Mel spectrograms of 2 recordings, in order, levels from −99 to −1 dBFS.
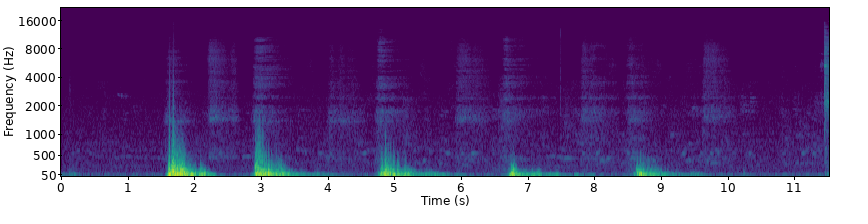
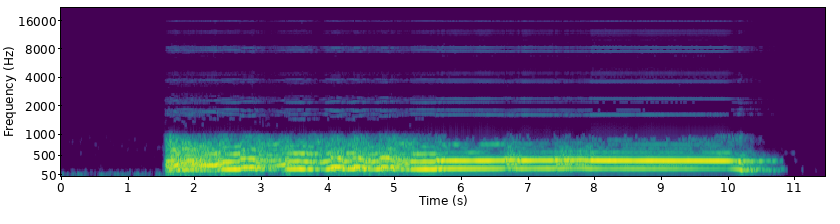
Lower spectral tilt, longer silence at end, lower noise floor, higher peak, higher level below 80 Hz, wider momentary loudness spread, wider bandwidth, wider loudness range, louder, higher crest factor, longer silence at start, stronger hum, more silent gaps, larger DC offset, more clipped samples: second, -10.5 dB/octave vs -14 dB/octave; first, 2.5 s vs 0.75 s; first, -72 dBFS vs -65 dBFS; second, -4 dBFS vs 0 dBFS; first, -28 dBFS vs -54 dBFS; first, 24 LU vs 6 LU; first, 5.6 kHz vs 1 kHz; first, 14 LU vs 2 LU; second, -27 LUFS vs -11 LUFS; first, 24 dB vs 12 dB; about the same, 1.6 s vs 1.55 s; neither; neither; neither; neither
